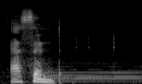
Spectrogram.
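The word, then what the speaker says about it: ascent: number seven কি আছে অ্যাসেন্ট এখানে অ্যাসেন্ট ওয়ার্ডটাতে আমাদের যে সি সাউন্ডটা আছে সেটা সাইলেন্ট থাকবে এস সি টা সাইলেন্ট ই এন টি কি উচ্চারণ করবো অ্যাসেন্ট ওকে নেক্সট ওয়ার্ড কি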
